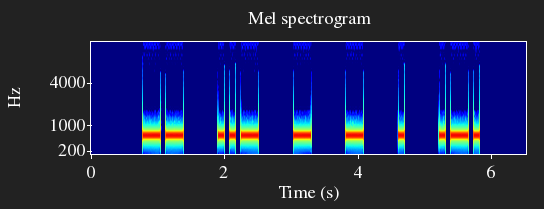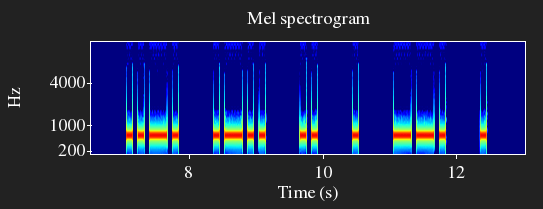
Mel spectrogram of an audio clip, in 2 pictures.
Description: Morse code, heard as a keyed tone, about 14 wpm, spaced as for 10 wpm, 700 Hz. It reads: MUTTER FLIEGE
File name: Morsekurs / Witze / Witz 10.Juli 2018, 50 F70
